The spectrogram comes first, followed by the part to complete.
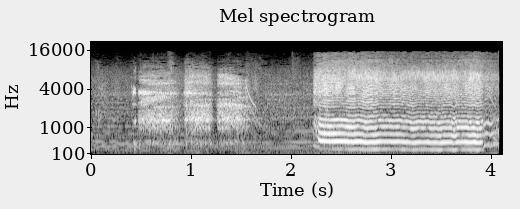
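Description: A man blowing his nose hard into a handkerchief: a few breathy sniffs and sighs, then a long, loud, wavering honk lasting nearly two seconds, exaggerated as a comic sound effect.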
